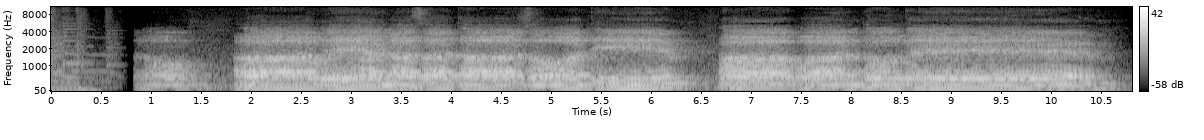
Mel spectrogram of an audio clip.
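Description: Thai Buddhist monks chanting a blessing together in one low, steady drone, starting about a second in, growing louder, and breaking briefly for breath about two-thirds of the way through.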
